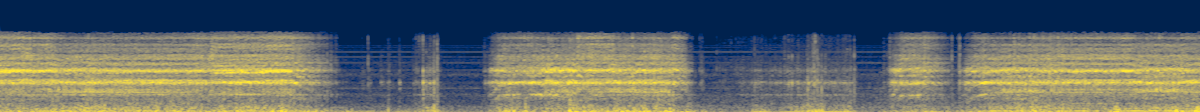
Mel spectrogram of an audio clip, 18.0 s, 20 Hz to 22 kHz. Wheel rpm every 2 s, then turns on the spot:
160, 160, 30, 30, 160, 30, 30, 110, 160.
10-12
